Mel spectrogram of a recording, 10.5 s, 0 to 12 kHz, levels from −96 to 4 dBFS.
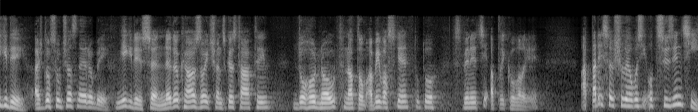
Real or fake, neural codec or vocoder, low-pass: fake; codec, 16 kHz, 0.5 kbps, X-Codec, WavLM features, trained on Multilingual LibriSpeech; 7.2 kHz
